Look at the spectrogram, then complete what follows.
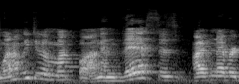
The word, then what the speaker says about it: mukbang: Oh, North Americans call it mukbang, but I don't know. I looked it up and it said mukbang, so we'll just go with that.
